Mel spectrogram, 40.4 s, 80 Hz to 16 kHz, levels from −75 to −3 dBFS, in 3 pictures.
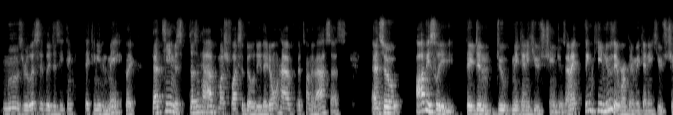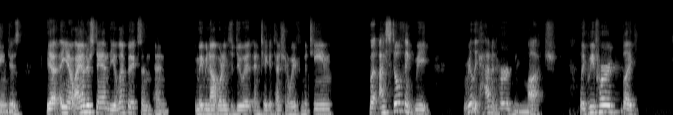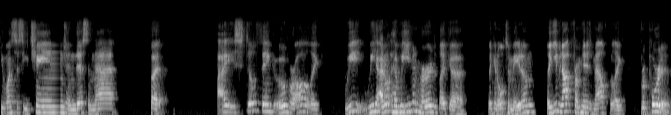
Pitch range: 130-180 Hz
